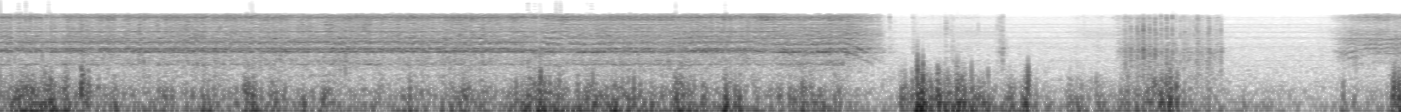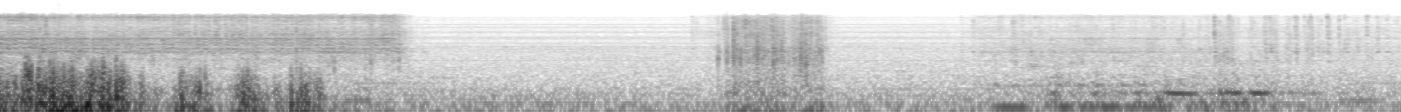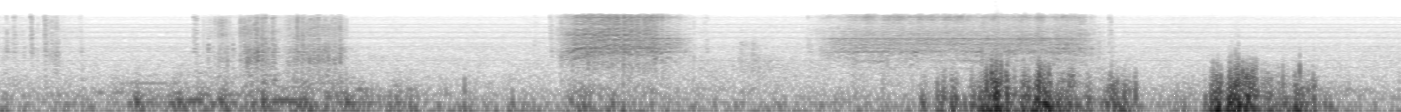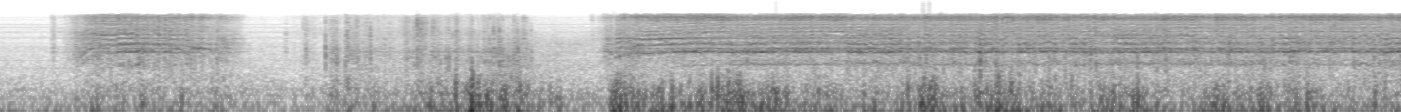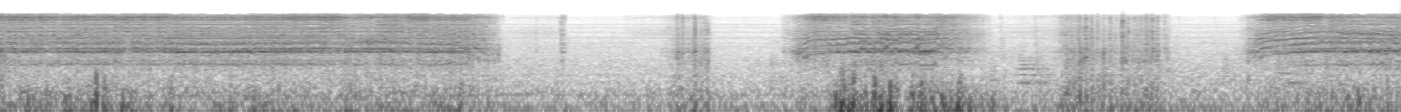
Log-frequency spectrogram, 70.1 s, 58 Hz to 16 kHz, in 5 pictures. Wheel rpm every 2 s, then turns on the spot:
170, 170, 170, 160, 40, 10, 30, 80, 60, 0, 10, 10, 20, 10, 0, 10, 20, 40, 50, 30, 0, 90, 30, 20, 140, 160, 170, 170, 160, 160, 70, 10, 100, 20, 100.
10-12 20-22 30-32 46-48 60-62 66-68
